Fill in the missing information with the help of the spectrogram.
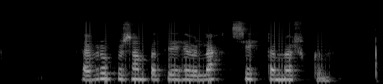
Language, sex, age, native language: Icelandic, female, 40-49, Icelandic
